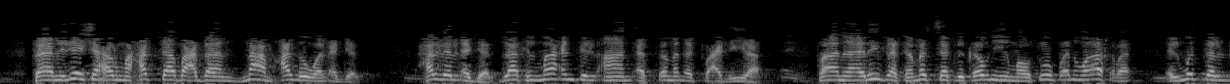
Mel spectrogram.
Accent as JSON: {"language": "Arabic", "town": "Baghdad", "region": "Baghdad Governorate", "country": "Iraq", "said": "مثل كما عندنا في بغداد. يعني إلى الآن كنت أتذكر هذا"}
